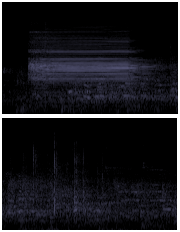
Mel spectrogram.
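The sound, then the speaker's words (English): A loud, steady buzzer blares for about two seconds at a basketball game between Ferndale and Croslex, then cuts off as play gets underway, leaving crowd noise with sharp sneaker squeaks and ball bounces echoing in the background. “All right, buzzer sounds.”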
